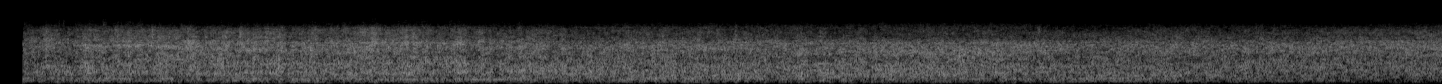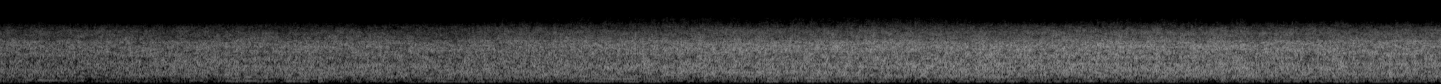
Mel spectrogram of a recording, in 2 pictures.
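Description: Rushing water of a forest stream's small waterfalls and cascades: a steady splashing noise that eases a little in the middle and grows louder near the end.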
